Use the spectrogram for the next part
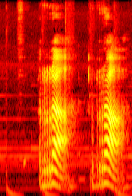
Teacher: the letter R in IPA indicates rolling of your tongue.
